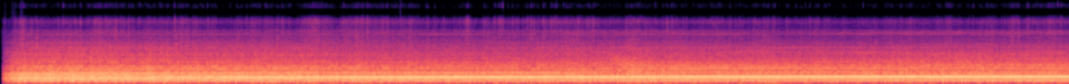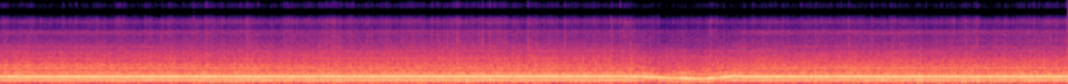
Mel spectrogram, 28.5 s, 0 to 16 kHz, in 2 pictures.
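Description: Motorcycle engine running at a steady cruising speed with an unchanging note. About 23 seconds in, the note drops briefly and comes back up, as when the throttle is eased and reopened or a gear is changed.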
